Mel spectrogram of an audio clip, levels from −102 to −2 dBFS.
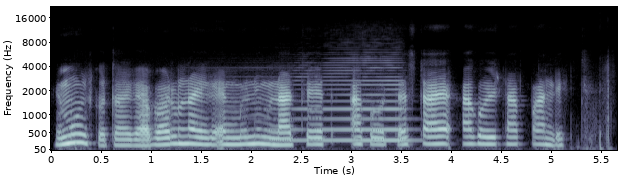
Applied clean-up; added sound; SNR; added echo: neural mask model RNNoise.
